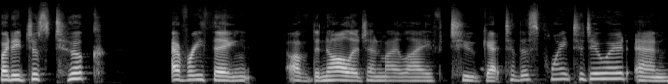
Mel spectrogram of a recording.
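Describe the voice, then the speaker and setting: In a very clean recording with a silent background and a dry, close sound with no echo, a woman talks at a fairly slow pace in a plain, everyday voice with ordinary pitch variation. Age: 60s. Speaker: author and former music publishing executive. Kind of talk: podcast interview.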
